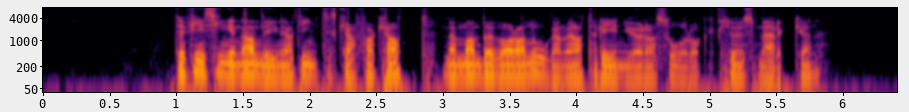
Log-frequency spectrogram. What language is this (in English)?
Swedish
